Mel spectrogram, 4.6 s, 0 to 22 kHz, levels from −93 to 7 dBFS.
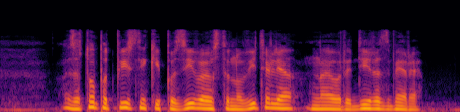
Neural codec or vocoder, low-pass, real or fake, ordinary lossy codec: codec, 16 kHz, 4 kbps, X-Codec, WavLM features, trained on Multilingual LibriSpeech; 7.2 kHz; fake; none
